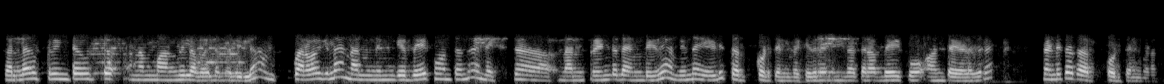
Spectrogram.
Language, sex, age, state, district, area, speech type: Kannada, female, 18-30, Karnataka, Chamarajanagar, rural, conversation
